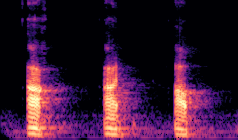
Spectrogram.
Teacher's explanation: The stop ending doesn't differentiate between aspirate consonant or non-aspirate. It's just a silent voiceless stop.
